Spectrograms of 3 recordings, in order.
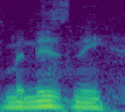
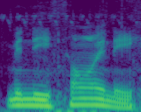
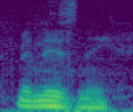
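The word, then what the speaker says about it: Mînî Thnî: for some time because it looks like mini tiny on the sign but apparently it's pronounced minisney so I'm gonna take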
